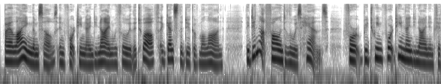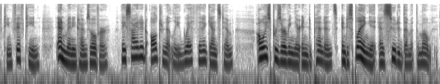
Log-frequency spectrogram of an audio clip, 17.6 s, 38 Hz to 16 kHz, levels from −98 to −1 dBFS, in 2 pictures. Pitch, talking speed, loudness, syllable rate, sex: 190 Hz, 185 wpm, -20 LUFS, 5.7 syllables/s, female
